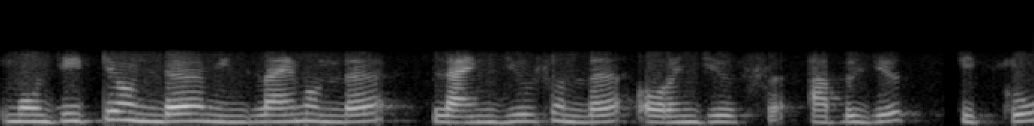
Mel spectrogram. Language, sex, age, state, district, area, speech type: Malayalam, female, 18-30, Kerala, Wayanad, rural, conversation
